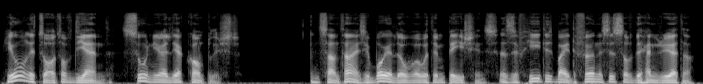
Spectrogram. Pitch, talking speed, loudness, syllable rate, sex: 100 Hz, 215 wpm, -18 LUFS, 7.0 syllables/s, male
